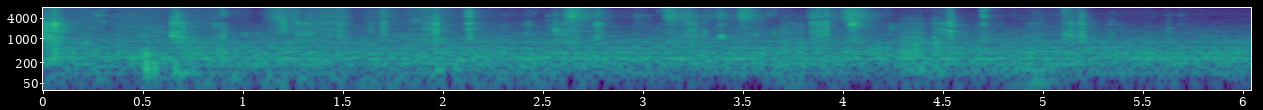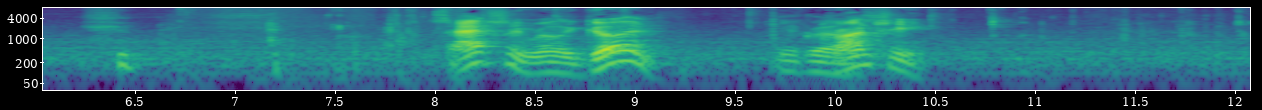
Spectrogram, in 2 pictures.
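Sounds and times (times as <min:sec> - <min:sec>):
person chewing crunchy snack: 0:00.0 - 0:05.5, 0:06.8 - 0:08.0, 0:10.5 - 0:12.0.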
